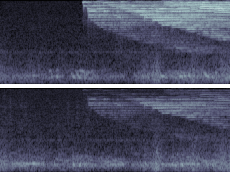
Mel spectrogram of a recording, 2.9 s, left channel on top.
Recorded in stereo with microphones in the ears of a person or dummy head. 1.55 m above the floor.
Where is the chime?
75° left (ahead or behind).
